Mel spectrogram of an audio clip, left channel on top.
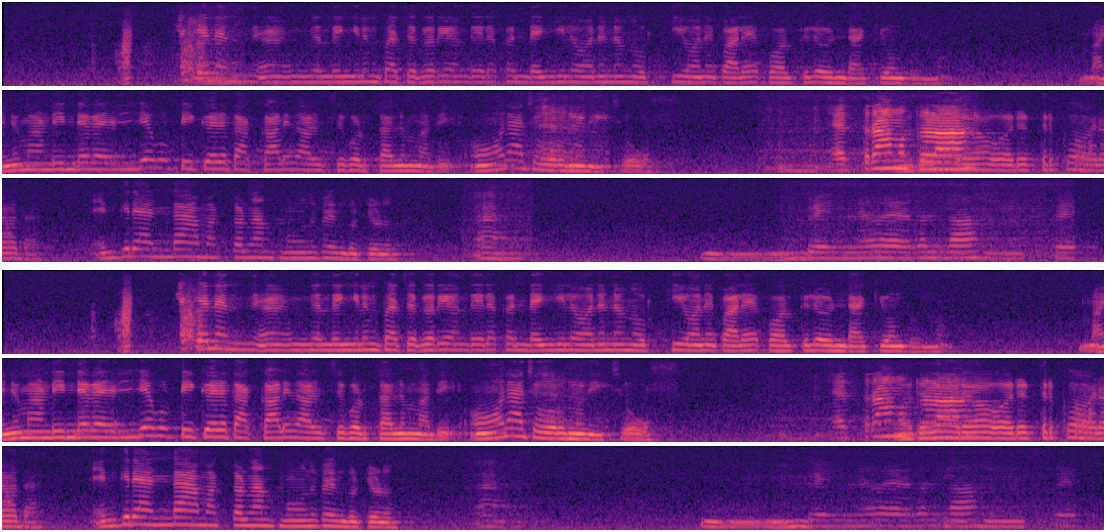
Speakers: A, on the right (about 45°); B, on the left (about 60°).
A: <unintelligible>
B: ഉം
A: എന്തെങ്കിലും പച്ചക്കറ്യോ എന്തേലൊക്കെണ്ടെങ്കില് ഓനെന്നെ നുർക്കി ഓന് പലേ കോൽത്ത്ലും അത്ണ്ടാക്കി ഓൻത് ന്നും അയ്നുമാണ്ടി ന്റെ വെല്യ കുട്ടി. ക്കൊരു തക്കാളി താൾച്ച് കൊട്ത്താലും മതി. ഓനാ ചോറ്ന്ന്
B: ഏഹ്
A: നീച്ചോവും.
B: ഉം എത്ര ആമക്കളാ
A: ഒരൊ രോ രോ ഓരോ. ത്തര്ക്ക്‌ ഓരോതാ. എനിക്ക്‌ രണ്ടാമക്കളാ മൂന്ന് പെൺകുട്ട്യൊളും.
B: ഉം
A: ഉംഉം ഉം
B: പിന്നെ വേറെന്താ
A: പിന്നെ..
B: പി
